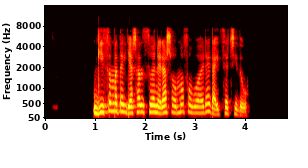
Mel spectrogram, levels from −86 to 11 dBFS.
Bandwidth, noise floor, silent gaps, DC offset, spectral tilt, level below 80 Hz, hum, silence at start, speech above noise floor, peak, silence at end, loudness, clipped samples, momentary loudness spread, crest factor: 7.8 kHz; under -90 dBFS; none; under 0.1%; -4 dB/octave; -58 dBFS; none; 0.95 s; over 75 dB; 0 dBFS; 0.85 s; -16 LUFS; under 0.1%; 7 LU; 16 dB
